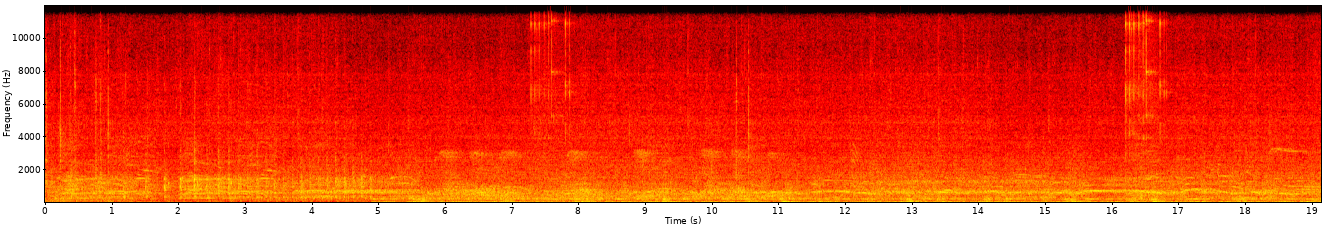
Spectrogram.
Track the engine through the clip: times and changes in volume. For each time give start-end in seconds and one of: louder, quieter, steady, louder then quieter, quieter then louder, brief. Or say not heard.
0.0-19.1 steady.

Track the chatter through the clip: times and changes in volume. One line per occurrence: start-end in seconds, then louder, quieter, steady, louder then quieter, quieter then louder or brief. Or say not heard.
0.1-19.1 steady.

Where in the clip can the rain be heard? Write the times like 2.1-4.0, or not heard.
0.0-19.1.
